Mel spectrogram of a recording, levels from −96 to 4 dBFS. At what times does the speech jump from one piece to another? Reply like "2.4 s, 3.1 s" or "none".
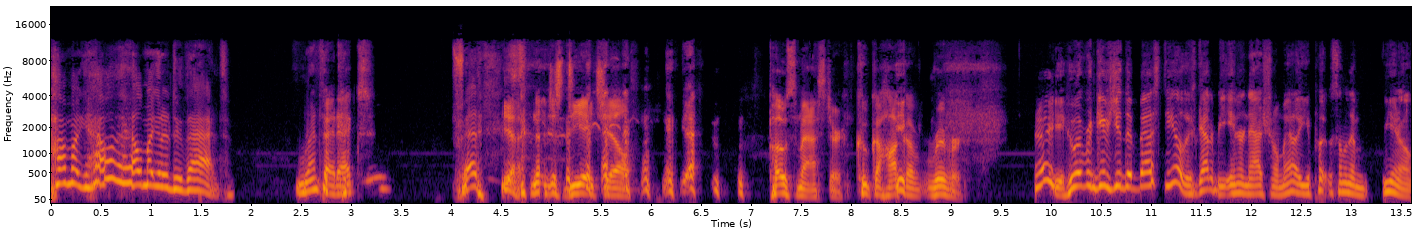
none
